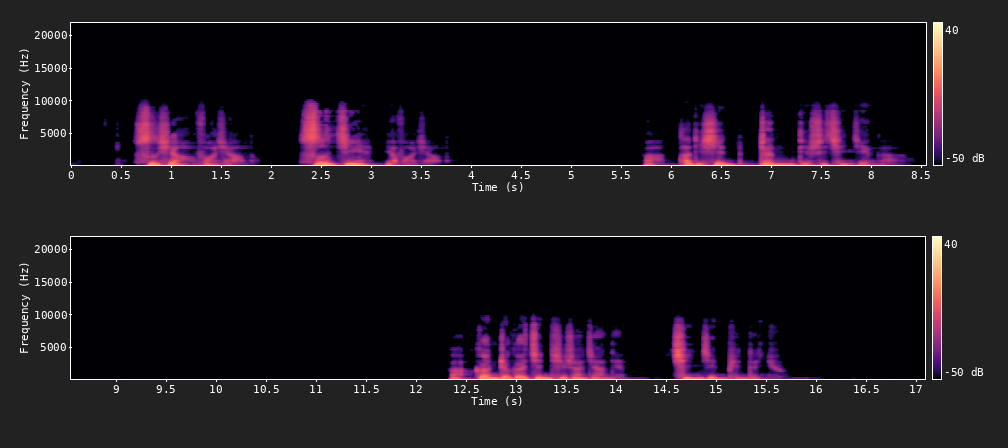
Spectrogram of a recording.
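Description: An elderly man lectures calmly through a close microphone, with pauses.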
